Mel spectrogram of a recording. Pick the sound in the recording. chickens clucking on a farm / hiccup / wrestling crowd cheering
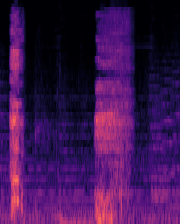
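hiccup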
